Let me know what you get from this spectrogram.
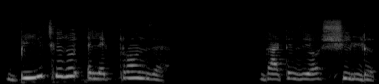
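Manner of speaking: ordinary talk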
